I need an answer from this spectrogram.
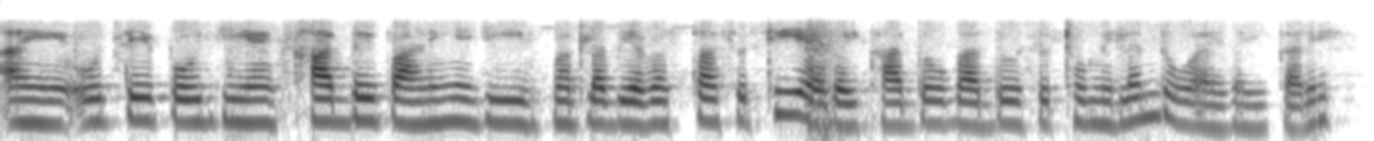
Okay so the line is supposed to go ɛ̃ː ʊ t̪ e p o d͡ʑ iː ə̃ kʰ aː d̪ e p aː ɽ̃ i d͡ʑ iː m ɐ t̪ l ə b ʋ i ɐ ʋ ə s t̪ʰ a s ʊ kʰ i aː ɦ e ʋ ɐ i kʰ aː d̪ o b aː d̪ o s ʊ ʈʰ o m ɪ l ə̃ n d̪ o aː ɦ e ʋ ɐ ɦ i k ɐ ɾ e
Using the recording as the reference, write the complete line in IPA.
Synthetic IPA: ɛ̃ː ʊ t̪ e p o d͡ʑ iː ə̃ kʰ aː d̪ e p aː ɽ̃ i d͡ʑ iː m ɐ t̪ l ə b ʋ j ɐ ʋ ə s t̪ʰ a s ʊ ʈʰ i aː ɦ e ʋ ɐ i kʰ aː d̪ o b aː d̪ o s ʊ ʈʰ o m ɪ l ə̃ n d̪ o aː ɦ e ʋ ɐ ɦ i k ɐ ɾ e

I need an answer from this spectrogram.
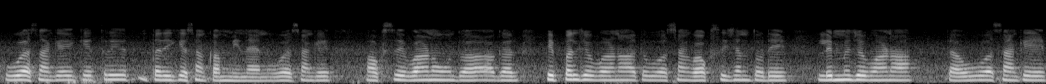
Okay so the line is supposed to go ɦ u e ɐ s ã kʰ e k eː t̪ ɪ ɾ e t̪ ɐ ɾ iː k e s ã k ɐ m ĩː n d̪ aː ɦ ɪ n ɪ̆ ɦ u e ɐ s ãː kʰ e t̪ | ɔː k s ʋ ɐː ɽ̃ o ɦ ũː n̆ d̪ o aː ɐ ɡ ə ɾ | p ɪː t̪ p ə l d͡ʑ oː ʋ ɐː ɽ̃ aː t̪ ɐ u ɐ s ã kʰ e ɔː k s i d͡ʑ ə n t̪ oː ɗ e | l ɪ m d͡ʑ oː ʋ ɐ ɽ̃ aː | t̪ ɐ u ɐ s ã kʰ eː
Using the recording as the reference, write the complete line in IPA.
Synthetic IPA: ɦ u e ɐ s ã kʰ e k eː t̪ ɪ ɾ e t̪ ɐ ɾ iː k e s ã k ɐ m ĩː n d̪ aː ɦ ɪ n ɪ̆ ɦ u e ɐ s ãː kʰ e | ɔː k s ʋ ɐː ɽ̃ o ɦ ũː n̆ d̪ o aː ɐ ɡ ə ɾ | p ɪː p ə l d͡ʑ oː ʋ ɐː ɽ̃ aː t̪ ɐ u ɐ s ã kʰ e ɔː k s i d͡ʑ ə n t̪ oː ɗ e | l ɪ m d͡ʑ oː ʋ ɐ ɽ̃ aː | t̪ ɐ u ɐ s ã kʰ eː

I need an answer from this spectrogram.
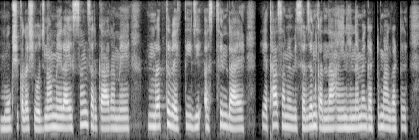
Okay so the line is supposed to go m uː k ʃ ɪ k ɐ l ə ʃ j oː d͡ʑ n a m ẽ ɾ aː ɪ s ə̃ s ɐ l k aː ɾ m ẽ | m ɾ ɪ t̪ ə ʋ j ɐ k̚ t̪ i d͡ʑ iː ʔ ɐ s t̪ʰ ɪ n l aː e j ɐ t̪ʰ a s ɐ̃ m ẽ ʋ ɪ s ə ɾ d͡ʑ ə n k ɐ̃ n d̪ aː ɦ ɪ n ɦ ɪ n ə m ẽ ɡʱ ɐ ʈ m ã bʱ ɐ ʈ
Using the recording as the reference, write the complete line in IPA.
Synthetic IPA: m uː k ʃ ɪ k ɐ l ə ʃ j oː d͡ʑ n a m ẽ ɾ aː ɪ s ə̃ s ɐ ɾ k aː ɾ m ẽ | m ɾ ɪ t̪ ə ʋ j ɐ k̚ t̪ i d͡ʑ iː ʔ ɐ s t̪ʰ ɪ n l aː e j ɐ t̪ʰ a s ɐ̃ m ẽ ʋ ɪ s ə ɾ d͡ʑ ə n k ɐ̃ n d̪ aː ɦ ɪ n ɦ ɪ n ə m ẽ ɡʱ ɐ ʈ m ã ɡʱ ɐ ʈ

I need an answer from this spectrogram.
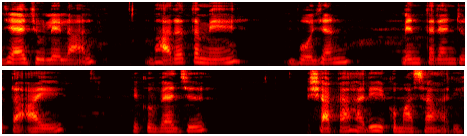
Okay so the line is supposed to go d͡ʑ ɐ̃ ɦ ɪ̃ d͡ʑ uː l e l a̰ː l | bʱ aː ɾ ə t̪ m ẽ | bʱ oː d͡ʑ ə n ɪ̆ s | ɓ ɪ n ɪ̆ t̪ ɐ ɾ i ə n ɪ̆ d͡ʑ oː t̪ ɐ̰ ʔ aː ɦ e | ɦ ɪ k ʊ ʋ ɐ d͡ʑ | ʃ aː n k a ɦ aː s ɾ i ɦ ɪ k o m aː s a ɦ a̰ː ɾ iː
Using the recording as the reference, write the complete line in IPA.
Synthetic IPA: d͡ʑ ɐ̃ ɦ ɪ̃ d͡ʑ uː l e l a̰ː l | bʱ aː ɾ ə t̪ m ẽ | bʱ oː d͡ʑ ə n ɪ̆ | ɓ ɪ n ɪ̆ t̪ ɐ ɾ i ə n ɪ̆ d͡ʑ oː t̪ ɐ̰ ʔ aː ɦ e | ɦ ɪ k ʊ ʋ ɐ d͡ʑ | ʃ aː k a ɦ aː ɾ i ɦ ɪ k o m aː s a ɦ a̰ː ɾ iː

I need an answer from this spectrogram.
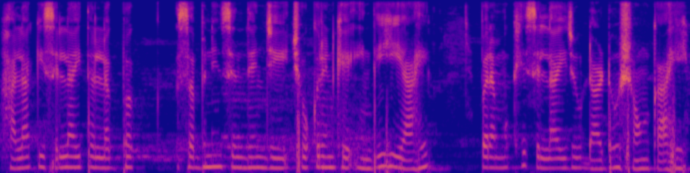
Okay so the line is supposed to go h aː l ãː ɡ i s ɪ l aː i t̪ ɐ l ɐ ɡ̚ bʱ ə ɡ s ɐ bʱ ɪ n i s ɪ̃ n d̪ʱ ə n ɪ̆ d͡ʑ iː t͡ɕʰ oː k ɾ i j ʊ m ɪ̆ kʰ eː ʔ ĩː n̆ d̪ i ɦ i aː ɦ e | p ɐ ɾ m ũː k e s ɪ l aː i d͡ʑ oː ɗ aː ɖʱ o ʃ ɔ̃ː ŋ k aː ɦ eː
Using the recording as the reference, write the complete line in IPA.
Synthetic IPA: h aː l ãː k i s ɪ l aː i t̪ ɐ l ɐ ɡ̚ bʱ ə ɡ s ɐ bʱ ɪ n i s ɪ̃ n d̪ʱ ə n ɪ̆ d͡ʑ iː t͡ɕʰ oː k ɾ i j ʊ n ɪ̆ kʰ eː ʔ ĩː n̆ d̪ i ɦ i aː ɦ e | p ɐ ɾ m ũː kʰ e s ɪ l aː i d͡ʑ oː ɗ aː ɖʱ o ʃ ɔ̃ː ŋ k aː ɦ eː

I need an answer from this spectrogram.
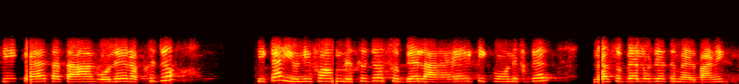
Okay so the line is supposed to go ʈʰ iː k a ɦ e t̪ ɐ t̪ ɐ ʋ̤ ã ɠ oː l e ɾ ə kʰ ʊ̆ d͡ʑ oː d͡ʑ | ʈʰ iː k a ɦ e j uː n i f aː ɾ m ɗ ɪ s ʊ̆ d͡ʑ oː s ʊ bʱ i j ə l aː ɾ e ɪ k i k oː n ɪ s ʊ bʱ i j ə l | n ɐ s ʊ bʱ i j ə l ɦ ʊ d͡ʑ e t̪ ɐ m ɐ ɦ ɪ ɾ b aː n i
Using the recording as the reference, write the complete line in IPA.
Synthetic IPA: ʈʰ iː k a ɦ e t̪ ɐ t̪ ɐ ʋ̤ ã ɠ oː l e ɾ ɐ kʰ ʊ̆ d͡ʑ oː | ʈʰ iː k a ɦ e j uː n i f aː ɾ m ɗ ɪ s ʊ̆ d͡ʑ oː s ʊ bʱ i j ə l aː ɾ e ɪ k i k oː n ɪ s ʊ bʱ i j ə l | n ɐ s ʊ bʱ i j ə l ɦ ʊ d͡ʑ e t̪ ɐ m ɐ ɦ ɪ ɾ b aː n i

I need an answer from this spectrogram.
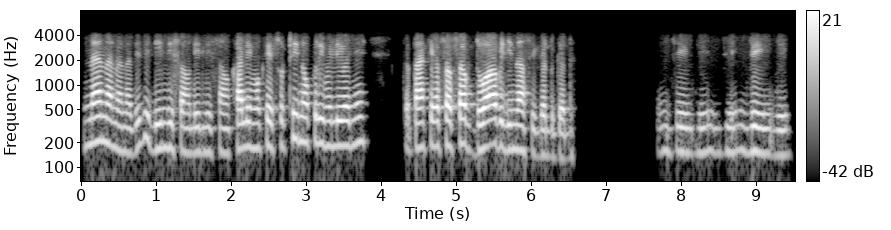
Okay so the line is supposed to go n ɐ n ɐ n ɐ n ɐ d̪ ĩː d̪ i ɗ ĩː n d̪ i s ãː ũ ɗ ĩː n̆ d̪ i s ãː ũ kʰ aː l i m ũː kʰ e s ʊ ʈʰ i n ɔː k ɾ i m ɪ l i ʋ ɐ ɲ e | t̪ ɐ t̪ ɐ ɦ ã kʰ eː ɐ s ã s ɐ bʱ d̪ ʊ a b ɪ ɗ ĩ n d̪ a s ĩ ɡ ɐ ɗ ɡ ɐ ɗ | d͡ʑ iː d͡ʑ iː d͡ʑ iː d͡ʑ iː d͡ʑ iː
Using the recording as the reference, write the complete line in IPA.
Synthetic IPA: n ɐ n ɐ n ɐ n ɐ d̪ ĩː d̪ i ɗ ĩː n d̪ i s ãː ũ ɗ ĩː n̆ d̪ i s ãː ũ kʰ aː l i m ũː kʰ e s ʊ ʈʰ i n ɔː k ɾ i m ɪ l i ʋ ɐ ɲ e | t̪ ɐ t̪ ɐ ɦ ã kʰ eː ɐ s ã s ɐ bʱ d̪ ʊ a b ɪ ɗ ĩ n d̪ a s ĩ ɡ ɐ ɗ ɡ ɐ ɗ | d͡ʑ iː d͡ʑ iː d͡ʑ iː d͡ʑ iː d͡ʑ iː

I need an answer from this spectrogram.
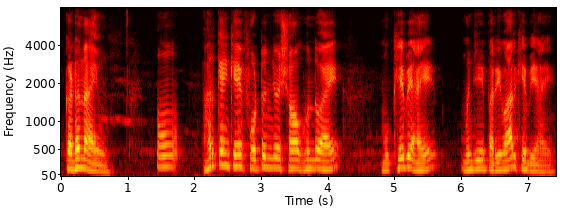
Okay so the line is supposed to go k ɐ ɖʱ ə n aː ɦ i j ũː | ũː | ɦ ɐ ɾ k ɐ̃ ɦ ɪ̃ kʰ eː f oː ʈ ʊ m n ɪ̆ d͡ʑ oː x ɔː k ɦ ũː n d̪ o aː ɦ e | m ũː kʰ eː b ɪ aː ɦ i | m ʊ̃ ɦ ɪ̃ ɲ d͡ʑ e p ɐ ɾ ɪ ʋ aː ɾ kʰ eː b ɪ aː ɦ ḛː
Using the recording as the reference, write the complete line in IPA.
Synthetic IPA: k ɐ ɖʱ ə n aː ɦ i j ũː | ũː | ɦ ɐ ɾ k ɐ̃ ɦ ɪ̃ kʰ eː f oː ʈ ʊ n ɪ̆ d͡ʑ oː ʃ ɔː k ɦ ũː n d̪ o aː ɦ e | m ũː kʰ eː b ɪ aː ɦ e | m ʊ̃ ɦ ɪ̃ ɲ d͡ʑ e p ɐ ɾ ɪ ʋ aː ɾ kʰ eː b ɪ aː ɦ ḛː

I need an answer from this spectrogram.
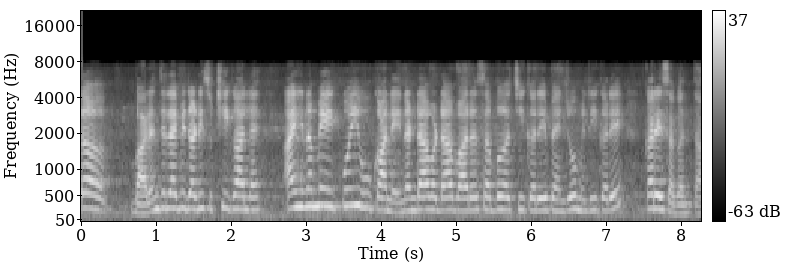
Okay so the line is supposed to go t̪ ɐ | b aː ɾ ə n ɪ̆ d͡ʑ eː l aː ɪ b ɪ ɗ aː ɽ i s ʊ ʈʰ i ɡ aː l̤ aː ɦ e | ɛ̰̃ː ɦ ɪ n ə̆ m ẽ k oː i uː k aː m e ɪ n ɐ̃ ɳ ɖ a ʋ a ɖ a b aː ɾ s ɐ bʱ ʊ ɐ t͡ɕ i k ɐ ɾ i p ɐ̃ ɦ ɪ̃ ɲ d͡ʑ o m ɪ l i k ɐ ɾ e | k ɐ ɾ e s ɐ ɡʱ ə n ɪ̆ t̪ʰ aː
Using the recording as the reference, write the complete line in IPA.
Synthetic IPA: t̪ ɐ | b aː ɾ ə n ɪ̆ d͡ʑ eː l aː ɪ b ɪ ɗ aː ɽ i s ʊ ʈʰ i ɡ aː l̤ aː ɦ e | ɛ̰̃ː ɦ ɪ n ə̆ m ẽ k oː i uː k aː n e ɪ n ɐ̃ ɳ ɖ a ʋ ɐ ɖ a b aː ɾ s ɐ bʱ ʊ ɐ t͡ɕ i k ɐ ɾ e p ɐ̃ ɦ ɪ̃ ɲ d͡ʑ o m ɪ l i k ɐ ɾ e | k ɐ ɾ e s ɐ ɡʱ ə n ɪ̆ t̪ʰ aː

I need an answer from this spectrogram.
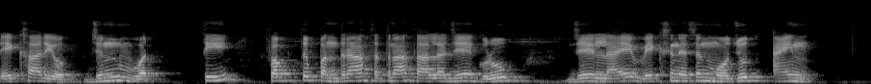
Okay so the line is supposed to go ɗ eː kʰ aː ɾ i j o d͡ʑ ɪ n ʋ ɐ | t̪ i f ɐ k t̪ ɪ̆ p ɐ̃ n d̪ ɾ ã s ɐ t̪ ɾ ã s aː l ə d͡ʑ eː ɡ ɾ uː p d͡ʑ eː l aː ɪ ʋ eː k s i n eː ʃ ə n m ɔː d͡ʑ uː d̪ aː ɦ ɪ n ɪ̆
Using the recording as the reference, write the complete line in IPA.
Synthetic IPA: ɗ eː kʰ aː ɾ i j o d͡ʑ ɪ n ʋ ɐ | t̪ i f ɐ k t̪ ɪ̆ p ɐ̃ n d̪ ɾ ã s ɐ t̪ ɾ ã s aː l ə d͡ʑ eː ɡ ɾ uː p d͡ʑ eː l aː ɪ ʋ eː k s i n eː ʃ ə n m ɔː d͡ʑ uː d̪ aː ɦ ɪ n ɪ̆

